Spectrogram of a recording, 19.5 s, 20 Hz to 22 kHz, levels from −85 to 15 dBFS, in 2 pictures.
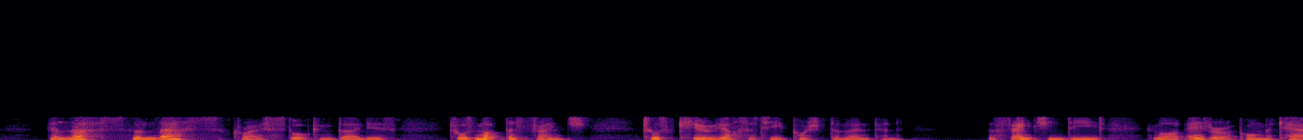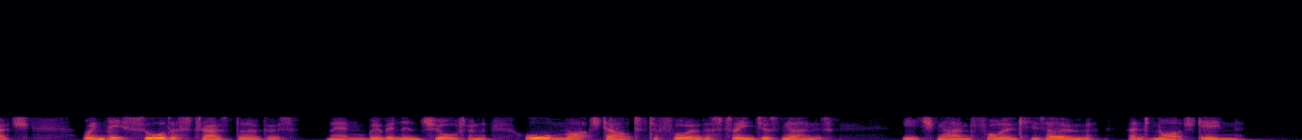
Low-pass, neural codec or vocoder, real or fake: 3.6 kHz; codec, 24 kHz, 0.9 kbps, WavTokenizer, medium music audio release; fake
